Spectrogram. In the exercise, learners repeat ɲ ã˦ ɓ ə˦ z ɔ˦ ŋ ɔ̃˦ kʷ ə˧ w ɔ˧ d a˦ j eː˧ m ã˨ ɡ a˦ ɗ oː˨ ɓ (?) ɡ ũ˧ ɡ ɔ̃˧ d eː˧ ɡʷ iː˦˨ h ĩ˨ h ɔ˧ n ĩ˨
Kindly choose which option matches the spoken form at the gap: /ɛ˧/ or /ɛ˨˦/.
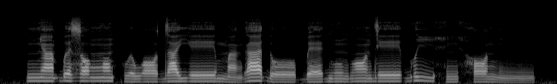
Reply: ɛ˨˦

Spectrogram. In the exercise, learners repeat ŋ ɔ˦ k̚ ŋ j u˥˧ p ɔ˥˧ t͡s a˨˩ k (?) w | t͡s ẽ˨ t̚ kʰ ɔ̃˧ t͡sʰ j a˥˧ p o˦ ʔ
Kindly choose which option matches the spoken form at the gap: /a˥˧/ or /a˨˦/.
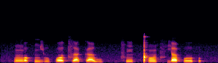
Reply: a˨˦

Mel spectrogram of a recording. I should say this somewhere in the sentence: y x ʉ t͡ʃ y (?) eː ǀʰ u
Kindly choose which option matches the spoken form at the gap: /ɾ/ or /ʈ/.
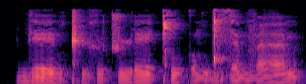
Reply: ɾ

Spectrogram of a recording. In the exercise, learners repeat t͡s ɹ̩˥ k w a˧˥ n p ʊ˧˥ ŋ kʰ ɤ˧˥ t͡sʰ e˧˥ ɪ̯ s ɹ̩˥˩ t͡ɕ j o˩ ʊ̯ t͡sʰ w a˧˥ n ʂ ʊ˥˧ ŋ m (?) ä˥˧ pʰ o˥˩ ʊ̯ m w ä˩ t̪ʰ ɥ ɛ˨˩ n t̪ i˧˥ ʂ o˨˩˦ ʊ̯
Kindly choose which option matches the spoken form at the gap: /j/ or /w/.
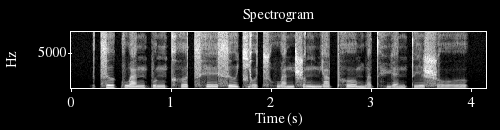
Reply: j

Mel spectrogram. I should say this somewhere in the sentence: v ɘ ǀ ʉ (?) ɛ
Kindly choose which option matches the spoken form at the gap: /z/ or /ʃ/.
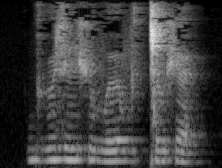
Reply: ʃ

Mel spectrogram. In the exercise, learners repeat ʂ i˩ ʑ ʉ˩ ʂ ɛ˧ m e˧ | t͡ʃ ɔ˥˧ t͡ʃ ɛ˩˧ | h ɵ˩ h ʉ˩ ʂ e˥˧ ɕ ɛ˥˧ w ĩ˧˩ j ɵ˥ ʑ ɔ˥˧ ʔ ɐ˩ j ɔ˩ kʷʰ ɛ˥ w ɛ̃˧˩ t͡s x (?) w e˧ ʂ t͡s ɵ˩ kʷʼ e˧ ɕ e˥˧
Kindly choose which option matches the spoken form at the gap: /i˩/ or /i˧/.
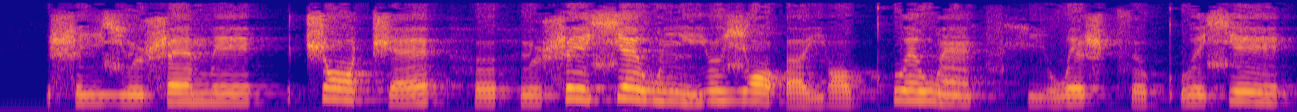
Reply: i˩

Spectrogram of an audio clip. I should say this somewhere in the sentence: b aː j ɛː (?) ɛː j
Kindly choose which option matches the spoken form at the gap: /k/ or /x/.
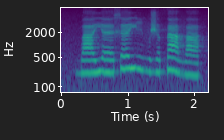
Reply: x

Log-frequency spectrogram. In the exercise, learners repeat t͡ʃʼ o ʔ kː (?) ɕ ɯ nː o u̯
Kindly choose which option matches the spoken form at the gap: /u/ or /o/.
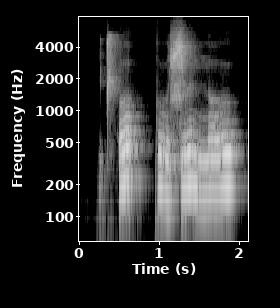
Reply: u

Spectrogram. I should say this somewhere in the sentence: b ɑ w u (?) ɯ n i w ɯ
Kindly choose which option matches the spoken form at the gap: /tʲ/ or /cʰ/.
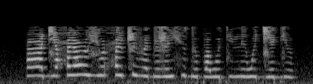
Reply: tʲ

